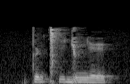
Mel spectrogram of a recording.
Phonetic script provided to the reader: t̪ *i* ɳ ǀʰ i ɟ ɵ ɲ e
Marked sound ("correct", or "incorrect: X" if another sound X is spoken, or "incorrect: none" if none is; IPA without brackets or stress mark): incorrect: ɨ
